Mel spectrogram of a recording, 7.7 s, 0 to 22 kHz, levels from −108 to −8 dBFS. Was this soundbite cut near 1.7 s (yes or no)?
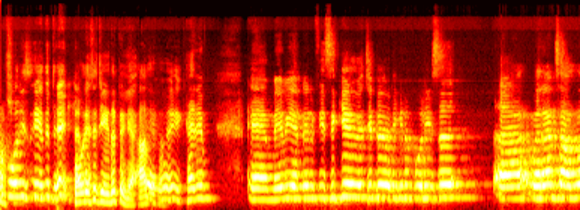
no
